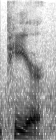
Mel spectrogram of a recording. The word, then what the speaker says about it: pier: And the pronunciation is like ear and hear.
